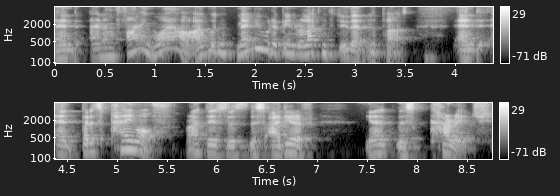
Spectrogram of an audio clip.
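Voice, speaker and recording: This man has a normal speaking voice, fairly high in pitch, with lively intonation at a moderate pace. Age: 60s. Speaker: communication coach. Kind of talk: online conversation.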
